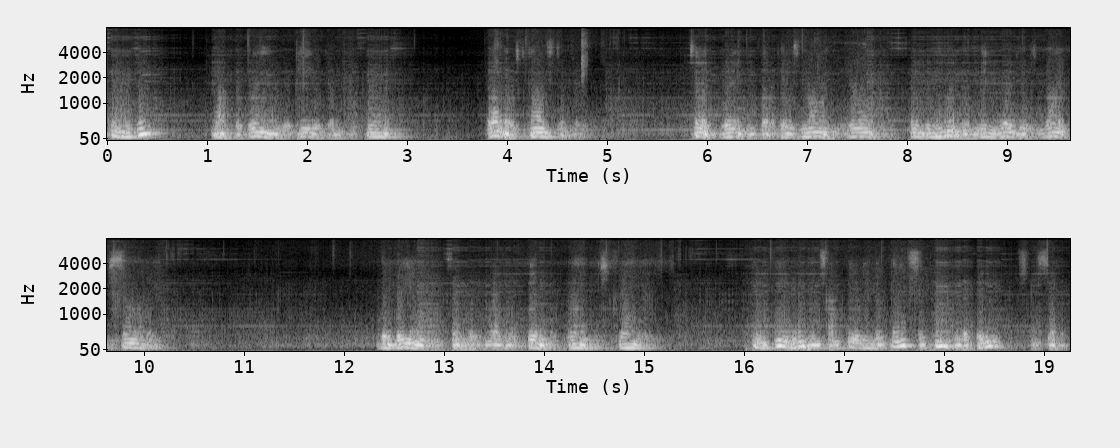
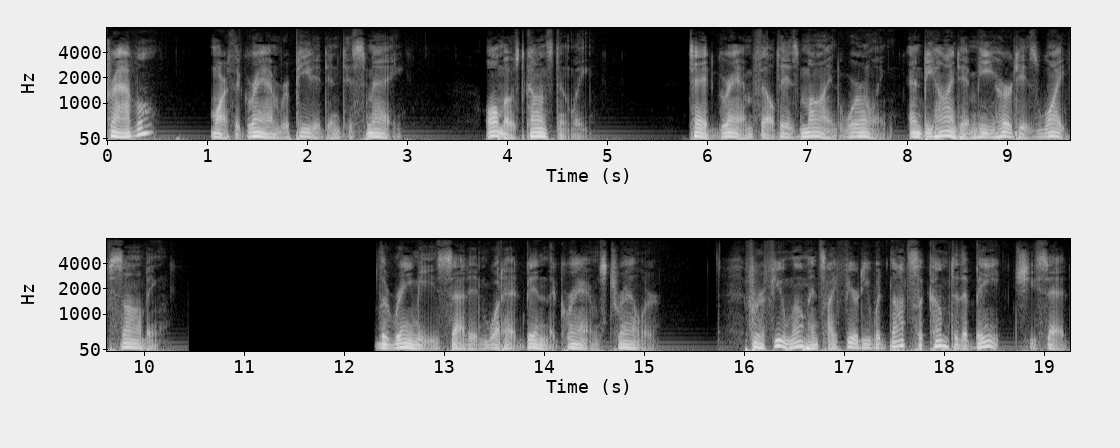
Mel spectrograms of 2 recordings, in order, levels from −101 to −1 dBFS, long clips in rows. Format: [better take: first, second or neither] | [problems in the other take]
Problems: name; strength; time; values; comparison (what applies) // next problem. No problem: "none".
second | noise reduction (neural separator model SepFormer DNS4)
